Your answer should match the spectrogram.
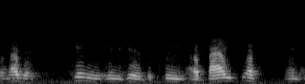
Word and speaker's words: Abijah: Now under Judah, across from Jeroboam, the king reigned in Judah along with Jeroboam in Israel, was a king named Abijah, A-B-I-G-J-A-H, Abijah. Is it J or G? J-A-H. Long I. Abijah. That's good. And Ahab, the king for Judah was Jehoshaphat. J-E-H-O-S-H-O, I guess.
